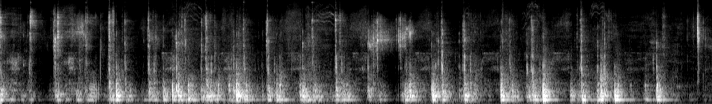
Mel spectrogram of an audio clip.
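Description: Parker hydraulic hand pump worked stroke after stroke by its lever, driving a KarryKrimp crimper down to crimp a fitting onto a hydraulic hose: a steady series of mechanical clicks and knocks from the pump and lever.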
